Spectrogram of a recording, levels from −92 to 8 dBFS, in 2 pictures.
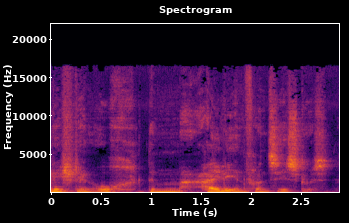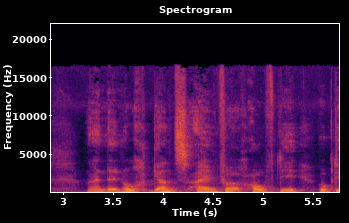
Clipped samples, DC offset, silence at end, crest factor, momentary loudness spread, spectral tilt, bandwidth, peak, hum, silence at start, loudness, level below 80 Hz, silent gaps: under 0.1%; under 0.1%; 0 s; 18 dB; 9 LU; -4.5 dB/octave; 17 kHz; -4 dBFS; none; 0 s; -23 LUFS; -52 dBFS; none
